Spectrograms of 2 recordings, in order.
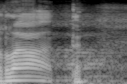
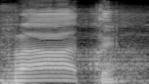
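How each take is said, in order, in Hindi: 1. स्वर को लंबा खींचा गया है। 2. स्वर को लंबा खींचा गया है।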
